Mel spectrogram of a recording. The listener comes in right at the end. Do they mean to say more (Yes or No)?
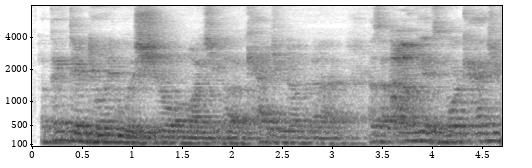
No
